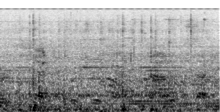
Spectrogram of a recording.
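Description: Hoofbeats of a horse cantering on sand arena footing, with people's voices talking over them.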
